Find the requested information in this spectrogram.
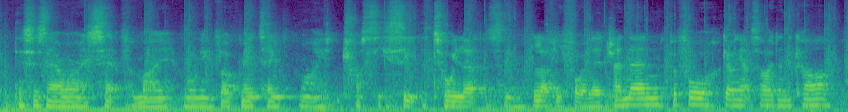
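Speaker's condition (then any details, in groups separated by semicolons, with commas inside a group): No condition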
